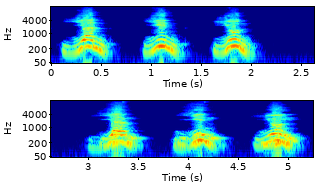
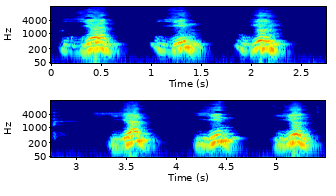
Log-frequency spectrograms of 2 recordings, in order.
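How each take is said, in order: The two takes are said the same way.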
